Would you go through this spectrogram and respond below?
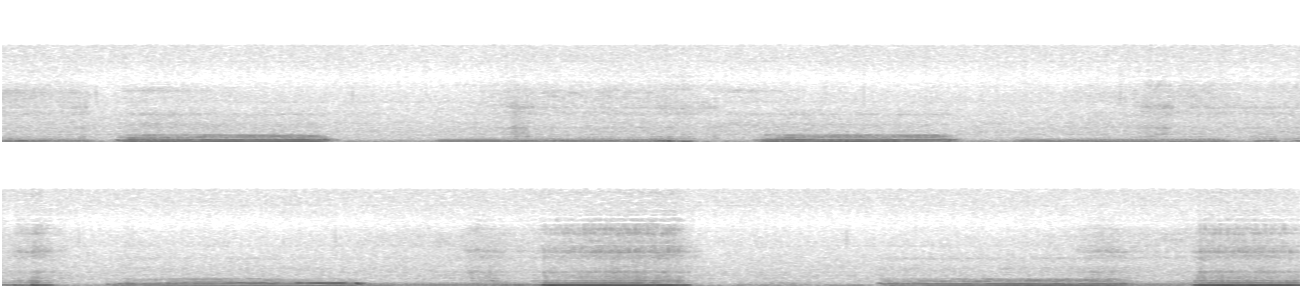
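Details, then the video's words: French Bulldogs asleep indoors, snoring steadily: harmonic, nasal rasping breaths about eighteen times a minute, each lasting a second or more, some rising in pitch, alternating inhale and exhale in a quiet room. "Snoring French Bulldogs"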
